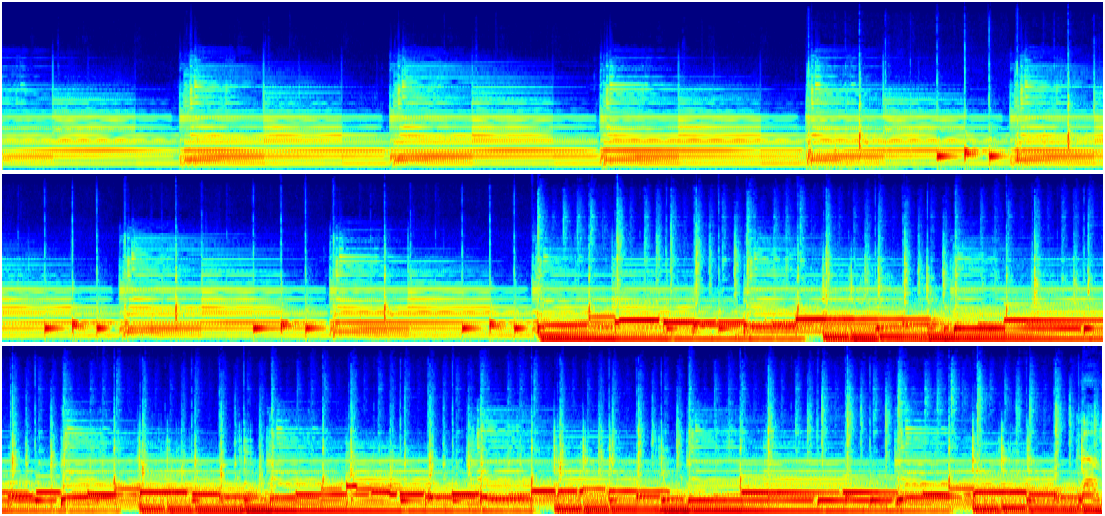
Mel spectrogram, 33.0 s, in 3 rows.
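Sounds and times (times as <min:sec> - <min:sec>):
chorus-drenched electric guitar chords of a rock band cover: 0:00.0 - 0:33.0
rock band playing a cover version: 0:15.8 - 0:33.0.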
